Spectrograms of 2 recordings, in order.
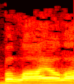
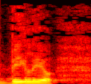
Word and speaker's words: Belial: Some people pronounce it Belial, I know, but the ones I've read it after, Belial.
